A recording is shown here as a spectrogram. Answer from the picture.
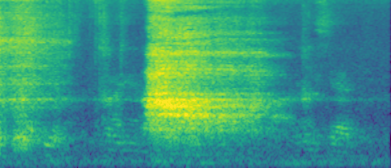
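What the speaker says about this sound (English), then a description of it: "let's take a deep breath together" A single slow, deep breath is drawn in and released during a calm relaxation exercise, soft and close, with a faint sigh at the end.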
